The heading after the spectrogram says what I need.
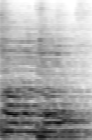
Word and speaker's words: Toronto: Originally a Mohawk word pronounced a Toronto.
